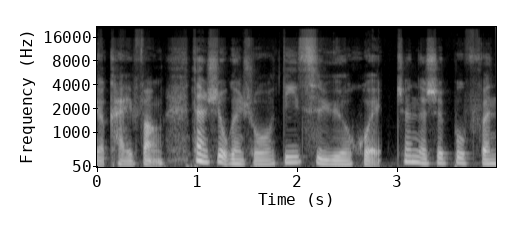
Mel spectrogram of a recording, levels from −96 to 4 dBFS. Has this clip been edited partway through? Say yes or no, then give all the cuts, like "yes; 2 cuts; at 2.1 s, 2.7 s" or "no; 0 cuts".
yes; 1 cut; at 2.9 s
